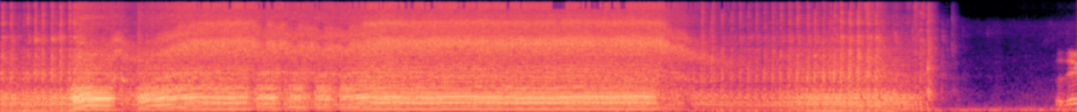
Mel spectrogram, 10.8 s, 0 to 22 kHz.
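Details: Old Echo SRM-230 string trimmer, idle for years, after carburetor replacement: small two-stroke buzzes up to a high, steady rev, holds even, then drops back and shuts off; sounds healthy, revs freely, normal running.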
